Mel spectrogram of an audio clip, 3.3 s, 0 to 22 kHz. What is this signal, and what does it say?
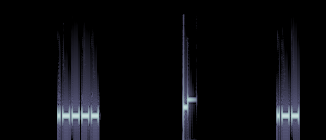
Morse code, heard as a keyed tone, about 50 wpm, 700 Hz. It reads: 1 W
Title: Single Letter-Number Alt 50wpm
